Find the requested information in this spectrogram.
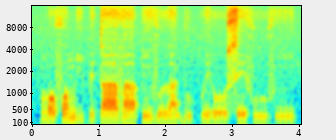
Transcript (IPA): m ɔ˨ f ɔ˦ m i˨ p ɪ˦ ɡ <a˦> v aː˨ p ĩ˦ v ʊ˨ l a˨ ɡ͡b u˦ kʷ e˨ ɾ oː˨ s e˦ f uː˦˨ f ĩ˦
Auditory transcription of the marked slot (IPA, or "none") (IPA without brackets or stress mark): aː˦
